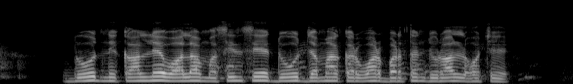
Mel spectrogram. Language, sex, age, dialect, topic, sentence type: Magahi, male, 18-24, Northeastern/Surjapuri, agriculture, statement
